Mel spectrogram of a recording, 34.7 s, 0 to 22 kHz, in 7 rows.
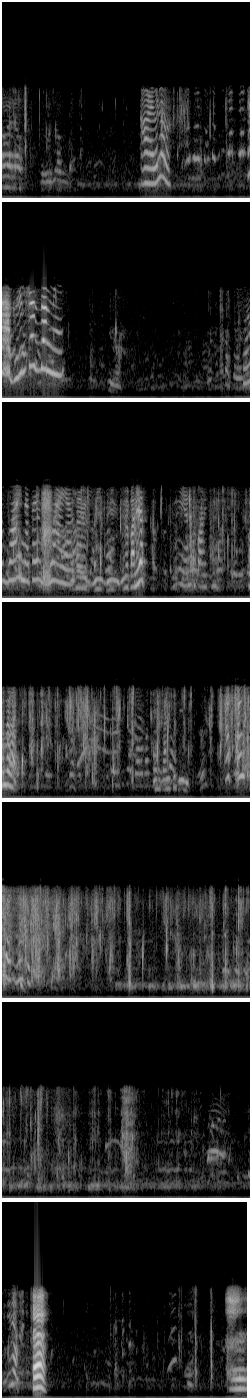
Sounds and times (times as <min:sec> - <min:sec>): Outside, rural or natural: 0:00.0 - 0:34.6.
